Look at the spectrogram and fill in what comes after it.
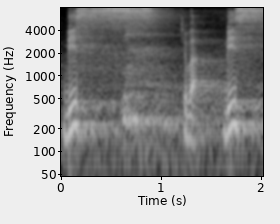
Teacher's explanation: nah Sin itu bunyinya tipis namanya saofir dalam dalam ilmu Tahsin saofir bunyinya tipis tajam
